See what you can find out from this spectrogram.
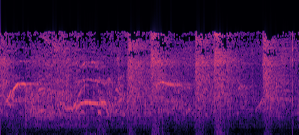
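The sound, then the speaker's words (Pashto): Gunfire and screams recorded during the Kabul University attack: several sharp cracks of shots break through high, wavering screams of students and a constant background of crowd noise. “دا د هغو ډزو غږونه او د محصلانو چیغې دي چې پر کابل پوهنتون د برید پر مهال ثبت شوي.”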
